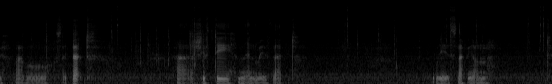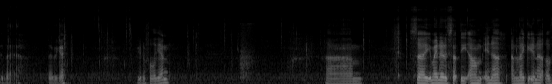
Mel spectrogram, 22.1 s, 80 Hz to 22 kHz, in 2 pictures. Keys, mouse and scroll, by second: 1.3 g, 2.2 right click, 3.6 shift+d, 4.8 right click, 4.8 click, 8.7 click, 9.3 click, 10.6 click, 11.0 middle click, 12.0 a, 12.3-13.4 scroll up 2, 12.8 middle click, 13.4 right click, 14.7 right click, 15.3 right click, 15.5 g, 16.4 right click, 16.8-17.3 scroll down 3, 16.9 a, 17.3 middle click, 18.3-18.8 scroll up 3, 18.8 middle click, 19.4-19.9 scroll up 1, 21.3 middle click.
